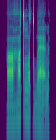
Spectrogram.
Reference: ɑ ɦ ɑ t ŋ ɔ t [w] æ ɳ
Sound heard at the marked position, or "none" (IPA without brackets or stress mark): b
